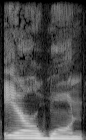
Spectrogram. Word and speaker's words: Erewhon: Und zum anderen auf eine interessante Collab zwischen Balenciaga und einem Luxus-Lebensmittelhändler Air One. Ich weiß nicht, ob ihr schon mal davon gehört habt. Crazy Laden, auch richtig komisch geschrieben, E-R-E-W-H-O-N, wird aber Air One mhm. ausgesprochen. Mhm.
